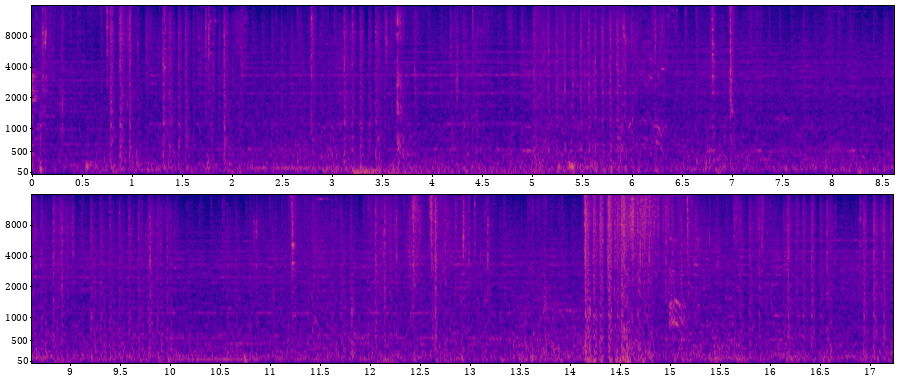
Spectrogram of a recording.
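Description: Bursts of rapid gunfire crackle through a battle in the video game Detroit: Become Human, dense volleys spread over a noisy backdrop, with a voice talking at times.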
